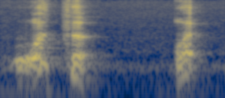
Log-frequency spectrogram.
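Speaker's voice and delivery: very high, loud startled blurt; acted shock. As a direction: blurt it out in high-pitched disbelief. Shock at seeing broken finger.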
